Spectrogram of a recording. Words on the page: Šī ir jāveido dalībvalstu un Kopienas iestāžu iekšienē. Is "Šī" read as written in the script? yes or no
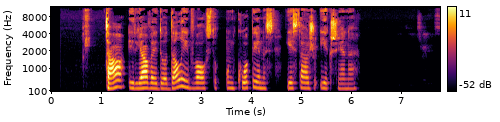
no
